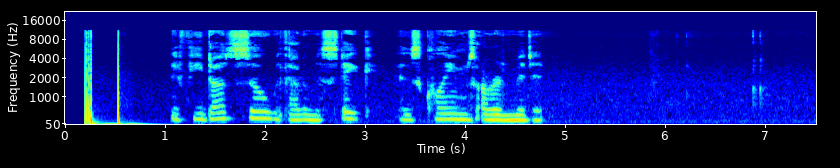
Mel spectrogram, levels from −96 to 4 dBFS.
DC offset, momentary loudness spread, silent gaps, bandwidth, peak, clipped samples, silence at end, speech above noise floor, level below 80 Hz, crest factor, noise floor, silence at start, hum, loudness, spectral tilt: under 0.1%; 16 LU; none; 11.5 kHz; -10 dBFS; under 0.1%; 2.75 s; 35 dB; -56 dBFS; 30 dB; -72 dBFS; 0.2 s; none; -36 LUFS; -4 dB/octave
